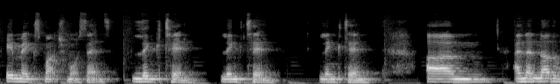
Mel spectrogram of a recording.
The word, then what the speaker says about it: LinkedIn: can think of is a lot of people say uh linkedin which drives me crazy yeah you're right it should be linkedin with a t sound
